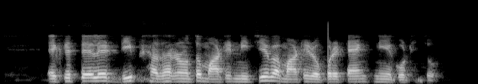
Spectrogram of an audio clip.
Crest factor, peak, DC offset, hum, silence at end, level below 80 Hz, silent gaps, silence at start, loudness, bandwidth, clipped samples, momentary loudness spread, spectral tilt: 14 dB; -2 dBFS; under 0.1%; none; 0.4 s; -60 dBFS; none; 0.5 s; -16 LUFS; 4.4 kHz; under 0.1%; 11 LU; -8.5 dB/octave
